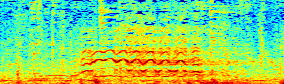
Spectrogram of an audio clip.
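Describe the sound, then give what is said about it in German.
A horse lets out a shrill, quavering whinny lasting about a second, with hooves clip-clopping before and after it, moderately loud. “Ähm, wir gehen, ja, wir, gehen zum, wir, wir gehen zum Wirtshaus und äh, wir satteln das Pferd.”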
